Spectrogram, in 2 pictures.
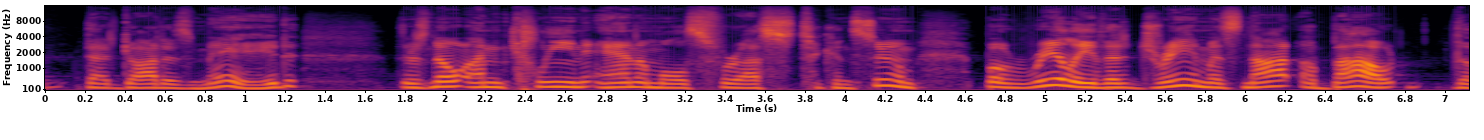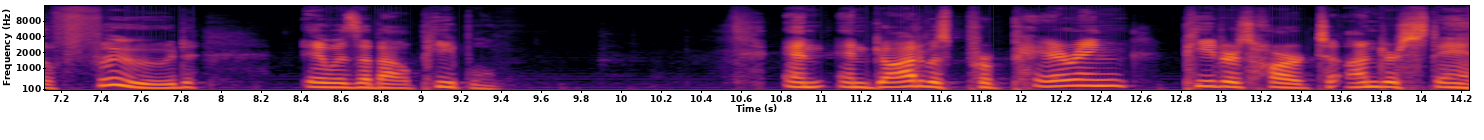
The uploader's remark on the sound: at Springbrook Church in Antigo, WI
